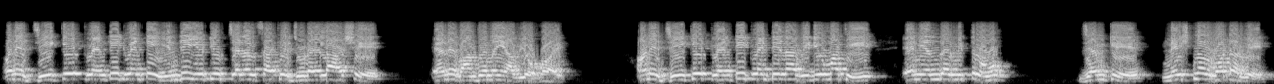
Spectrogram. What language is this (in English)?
Gujarati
